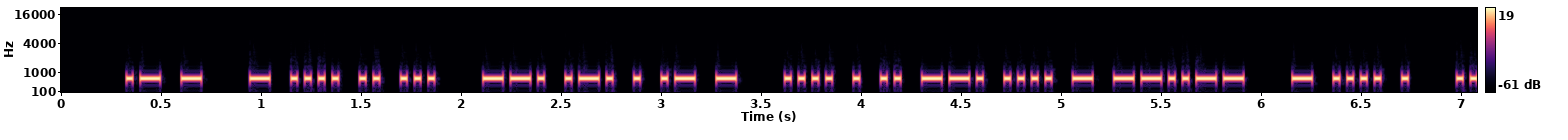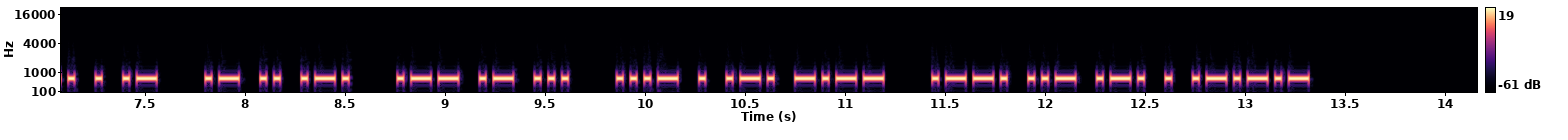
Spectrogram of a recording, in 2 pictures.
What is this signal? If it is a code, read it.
Morse code, heard as a keyed tone, about 36 wpm, 700 Hz. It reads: AT THIS GREAT HEIGHT, THE SEA AIR WAS VERY PURE.
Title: Sentences from Top 1600 Words 35wpm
